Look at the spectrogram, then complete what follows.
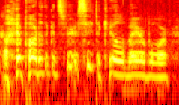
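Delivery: put-on scream at full volume. Recounting what a man kept yelling over and over, retelling a scream at top of lungs. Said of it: "screaming at the top of his lungs".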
